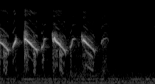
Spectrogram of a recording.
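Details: A tame, hand-fed pet male cockatiel named Gabby gives four quick, shrill chirps, each sliding downward, about three per second, then falls silent; a faint low indoor hum runs underneath.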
